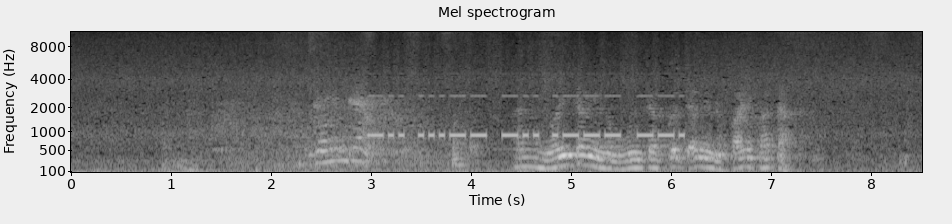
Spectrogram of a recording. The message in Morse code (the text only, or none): D3DJG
